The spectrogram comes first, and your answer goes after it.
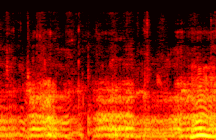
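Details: Eating puppy of a feral dog gives a steady, deep continuous growl, nearly unbroken, rising slightly in loudness at the close.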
